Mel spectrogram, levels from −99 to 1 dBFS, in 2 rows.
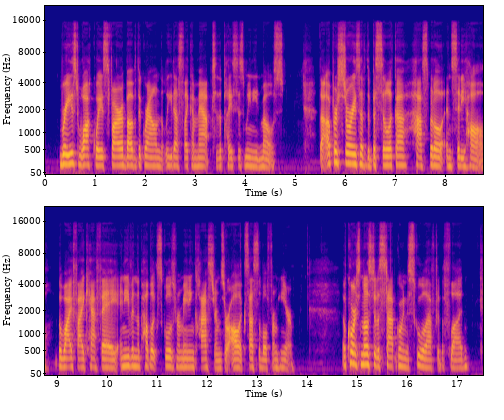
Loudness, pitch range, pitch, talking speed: -21 LUFS, 155-175 Hz, 160 Hz, 190 wpm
